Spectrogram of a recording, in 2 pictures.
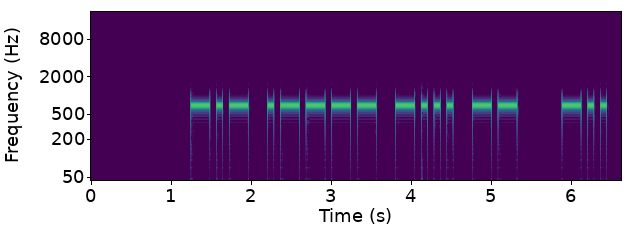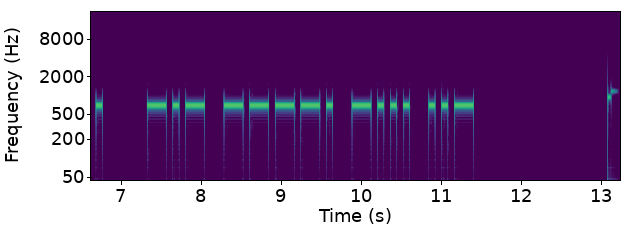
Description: Morse code, heard as a keyed tone, about 15 wpm, 700 Hz. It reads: K1BM DE K9BU
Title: USA Callsign DE Callsign - 4 Characters - 15wpm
